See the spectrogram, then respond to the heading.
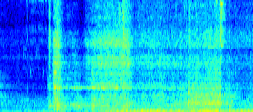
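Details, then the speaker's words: Diesel cold start in cold weather after two glow-plug cycles: cranks, catches, then lumpy uneven idle with one cylinder coming in and out; one glow plug suspected weak, cylinder catches as it warms. "there we go yeah you can hear that one cylinder but probably yeah there's just one cylinder that's not hitting this"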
